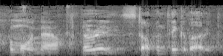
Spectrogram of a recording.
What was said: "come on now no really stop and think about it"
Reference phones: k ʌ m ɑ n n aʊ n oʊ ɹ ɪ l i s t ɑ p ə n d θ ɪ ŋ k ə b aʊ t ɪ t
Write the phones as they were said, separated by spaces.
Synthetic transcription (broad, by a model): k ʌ m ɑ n n aʊ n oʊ ɹ ɪ l i s t ɑ p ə n θ ɪ ŋ k ə b aʊ t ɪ t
